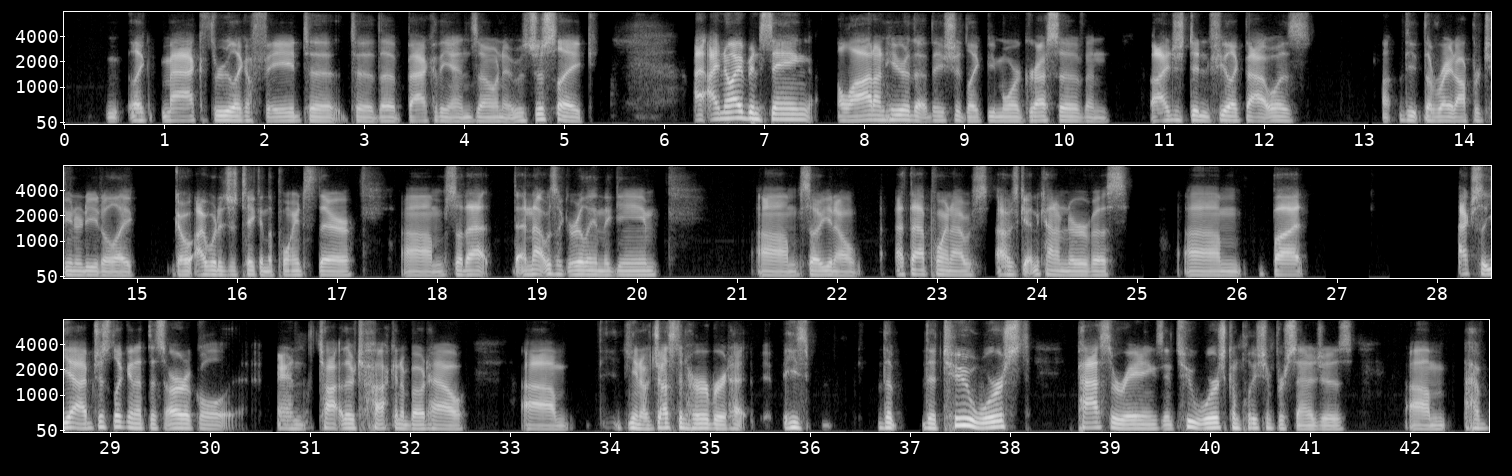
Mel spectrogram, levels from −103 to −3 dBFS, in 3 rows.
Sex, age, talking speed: male, 20-39, 170 wpm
